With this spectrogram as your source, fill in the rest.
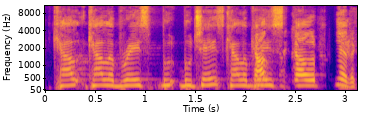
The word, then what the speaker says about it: Calabrese: Calabrese Bouches? Calabrese? The Calabrese.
